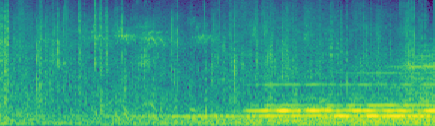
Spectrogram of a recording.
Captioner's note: bird song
